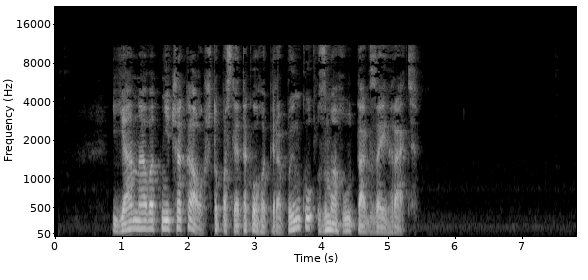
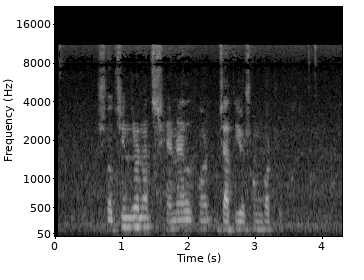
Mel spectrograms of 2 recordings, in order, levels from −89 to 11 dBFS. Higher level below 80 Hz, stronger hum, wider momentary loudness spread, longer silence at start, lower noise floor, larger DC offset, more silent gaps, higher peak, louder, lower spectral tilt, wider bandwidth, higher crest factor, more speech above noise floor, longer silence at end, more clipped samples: first, -46 dBFS vs -64 dBFS; neither; second, 9 LU vs 22 LU; first, 0.85 s vs 0.05 s; first, -70 dBFS vs -51 dBFS; neither; neither; first, -2 dBFS vs -10 dBFS; first, -20 LUFS vs -29 LUFS; first, -6 dB/octave vs -4 dB/octave; about the same, 11.5 kHz vs 12 kHz; about the same, 20 dB vs 22 dB; first, 51 dB vs 22 dB; first, 2.4 s vs 0 s; neither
